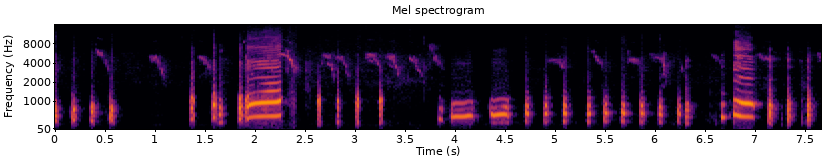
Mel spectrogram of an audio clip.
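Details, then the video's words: Domestic chicken clucking in rapid, repeated bursts, broken by several longer, strained cackling squawks; a steady farmyard chatter with no other sounds. "the CHICKEN SOUND"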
